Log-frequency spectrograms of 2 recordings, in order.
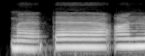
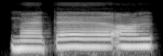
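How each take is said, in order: Both takes have the same delivery.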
